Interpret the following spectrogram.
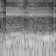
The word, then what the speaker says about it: EDI: why are you named eddie is the phonetic pronunciation of edi where are you my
